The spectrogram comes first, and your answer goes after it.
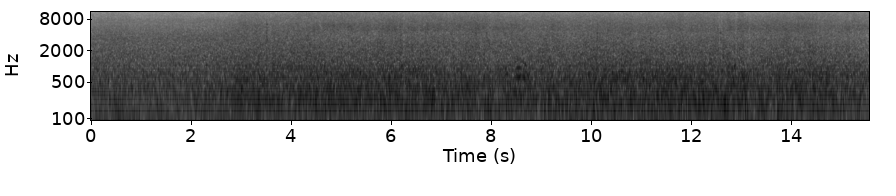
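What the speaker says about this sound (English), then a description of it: "The clues to the uplift are found in the fast-flowing rivers that tumble through these valleys" A fast-flowing mountain river tumbling through a valley makes an unbroken, full-bodied rush of water, loud and even throughout, with no voices over it.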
